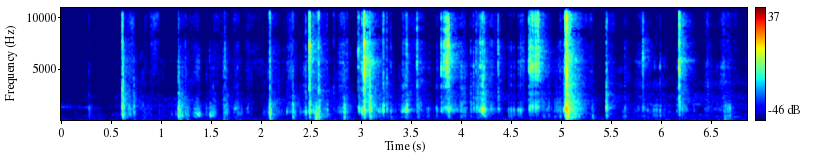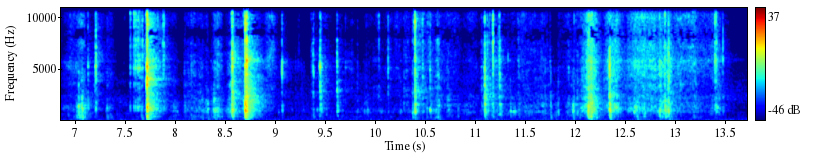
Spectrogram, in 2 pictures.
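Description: Cardboard product box being handled and opened by hand: irregular scrapes, taps and clicks of card sliding and rubbing, with sharper knocks about five and nine seconds in.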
